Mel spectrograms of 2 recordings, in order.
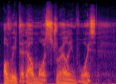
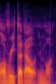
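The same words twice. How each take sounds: First: Lower, put-on Australian accent. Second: Said in the usual way. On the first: Streamer announcing his reading to viewers, put-on Australian accent. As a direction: slip into a hammed-up Australian accent.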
